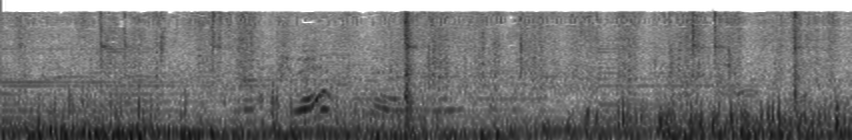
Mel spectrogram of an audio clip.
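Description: Low steady rumble of a fishing boat's motor and wind, with music and indistinct voices over it.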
